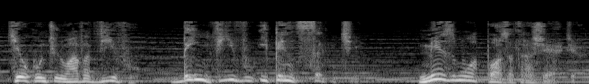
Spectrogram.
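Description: A man's voice: lowish voice, darkish tone. A man playing the melancholy, proud spirit of a dead writer in a radio soap, with theatrical, literary lamenting. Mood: solemn, earnest. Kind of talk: dramatic radio soap acting. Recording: muffled radio drama with faint music.

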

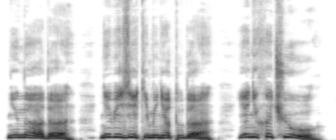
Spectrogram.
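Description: A man's voice: high-pitched, lively intonation, normal speed, dark tone, dry recording, voice pushed up. A frightened older woman from a crime audiobook, acted out by a man, in a sharply raised voice. She wails and wheedles, flustered and coarse, with swooping intonation. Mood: terrified, pleading. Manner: wailing, pleading, flustered.

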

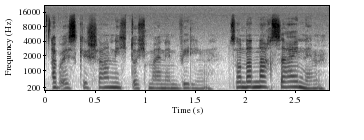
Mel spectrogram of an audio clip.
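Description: An actress playing a withered, deranged wife in a radio drama, speaking a haunted monologue in measured, sometimes hushed phrases. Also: female voice, mid-range voice, a little hiss or hum, natural voice. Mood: haunted, resigned.

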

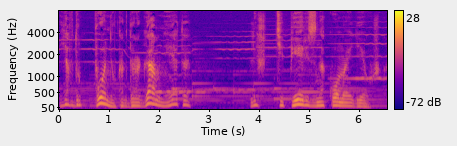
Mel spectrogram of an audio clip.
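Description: An actor playing an earnest, composed gentleman hero who narrates a seafaring audio play in an expressive, theatrical way. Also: mid-range voice, slow pace, over music. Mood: reflective, grave.

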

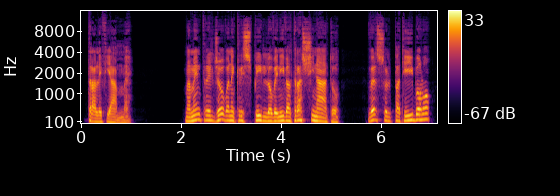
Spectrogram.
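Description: A man reading a fairy tale for children aloud in a slow, expressive storybook way. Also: medium pitch, dry recording, studio quality.

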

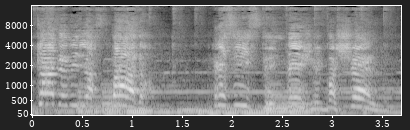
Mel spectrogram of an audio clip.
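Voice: sits high, very animated, slow pace, heavily acted. A performer playing a fervent Roman commoner recounting a bloody siege, emphatic and rhythmic, with a Roman accent, over guitar music. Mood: grim, proud. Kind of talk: dramatic stage storytelling over live music. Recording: live guitar music under the voice.

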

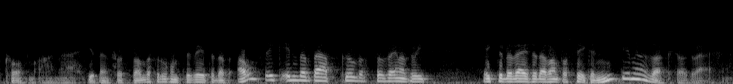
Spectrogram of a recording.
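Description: Suave, menacing aristocratic schemer, swooping intonation. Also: male voice, medium pitch, huge pitch swings, breathy edge, full character voice. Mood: stern, controlled. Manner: suave, formal, coldly commanding, deliberate. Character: scheming, menacing male governor and aristocratic lover at tsarist court. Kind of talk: Dutch radio drama acting. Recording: muffled, tinny old radio play recording.

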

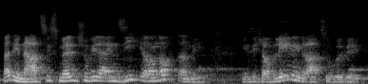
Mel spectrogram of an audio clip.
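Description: Eager chatty male assistant, very animated. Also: on the high side, racing, soft background music. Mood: chatty, opinionated. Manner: chatty, ingratiating, deferential to his superior. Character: eager, talkative pro-Soviet male assistant at a research institute. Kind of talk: German radio play acting.

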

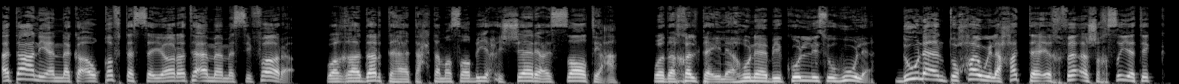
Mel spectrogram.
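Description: A man's voice: mid-range voice, fairly quick, no echo, studio quality, close to an everyday voice. A man playing a hot-tempered, suspicious agent in a spy story, nervous, indignant and argumentative. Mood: incredulous. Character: hot-tempered, suspicious male foreign agent, easily outraged.

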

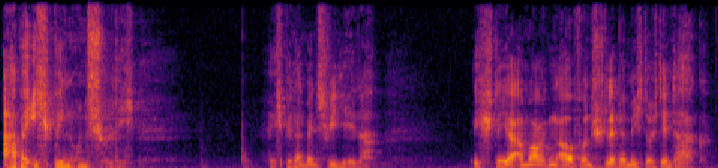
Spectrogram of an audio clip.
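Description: A man's voice: medium pitch, big pitch swings, normal speed, gravelly, long pauses, bright, forceful tone, exaggerated voice. An actor playing a desperate condemned man who pleads his innocence with theatrical passion in a radio play. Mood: anguished, pleading. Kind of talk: 1960 German radio drama acting.

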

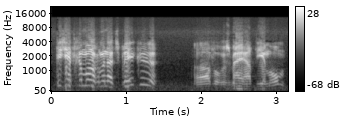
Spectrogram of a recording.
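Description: An actor playing a fretful, stubborn husband on the phone, plain-spoken, agitated and insistent, in a Dutch radio drama from the eighties. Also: male voice, on the high side, huge pitch swings, fast, sharp tone, dry recording, full character voice, rough recording. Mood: insistent, plaintive. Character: fretful, stubborn married man phoning about his cat.

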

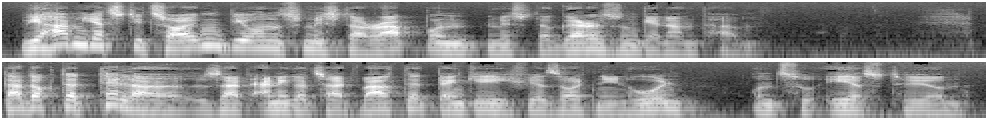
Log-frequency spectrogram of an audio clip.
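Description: A man's voice: mid-range voice, lightly acted. A male actor in a 1960s German radio drama playing the chairman of a hearing, polite, orderly and official.

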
